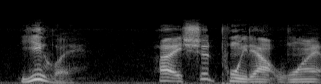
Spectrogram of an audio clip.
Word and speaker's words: YIHWEH: So, in my opinion, the pronunciation of the name Yod He Vav He is YIHWEH.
